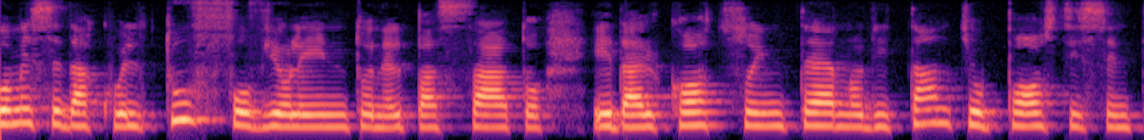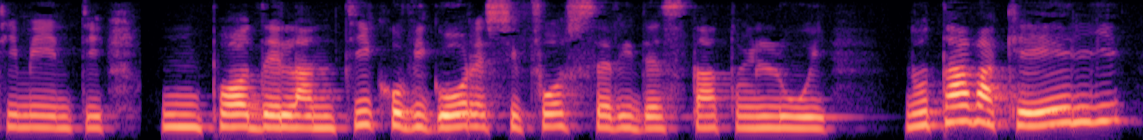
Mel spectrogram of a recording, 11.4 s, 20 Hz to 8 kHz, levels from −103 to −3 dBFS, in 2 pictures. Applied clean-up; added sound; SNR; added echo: none; none; none; none.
